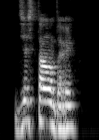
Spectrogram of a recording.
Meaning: second-person plural simple future of distendre
- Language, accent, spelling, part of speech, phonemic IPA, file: French, Canada, distendrez, verb, /dis.tɑ̃.dʁe/, LL-Q150 (fra)-distendrez.wav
